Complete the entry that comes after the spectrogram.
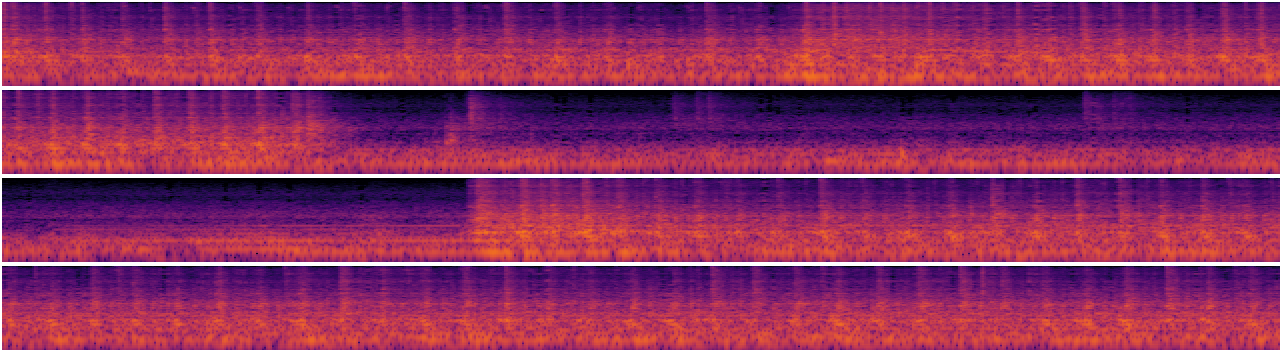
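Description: A sewing machine stitching fabric runs with a steady, close mechanical whir, pauses for several seconds of quieter handling clicks, then starts up again and keeps going.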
